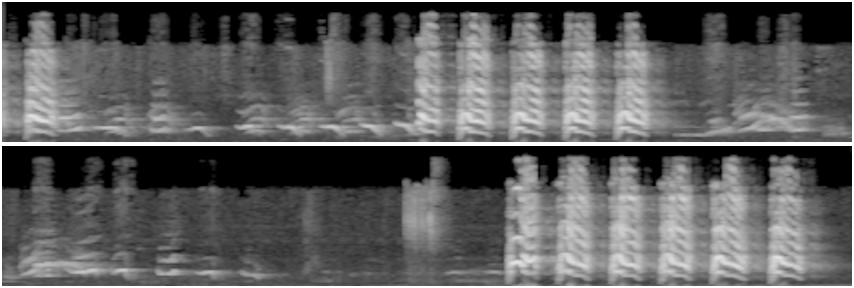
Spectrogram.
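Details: Loud calls of an Indian ringneck parakeet to other birds: rapid series of strident, rasping screeches about four per second. Quieter chattering notes come between volleys, with a low hum underneath.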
